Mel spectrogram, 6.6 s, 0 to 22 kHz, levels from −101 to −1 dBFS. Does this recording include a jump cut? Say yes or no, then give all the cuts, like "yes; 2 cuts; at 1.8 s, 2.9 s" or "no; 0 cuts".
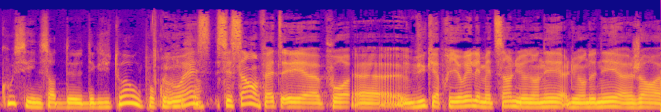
yes; 1 cut; at 3.5 s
